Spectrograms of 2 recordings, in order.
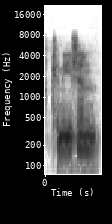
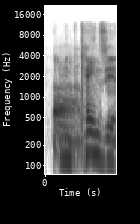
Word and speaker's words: Keynesian: dis-incentivizes productivity versus the what is this kinesian about processes is that right keynesian is how you pronounce it but that tends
